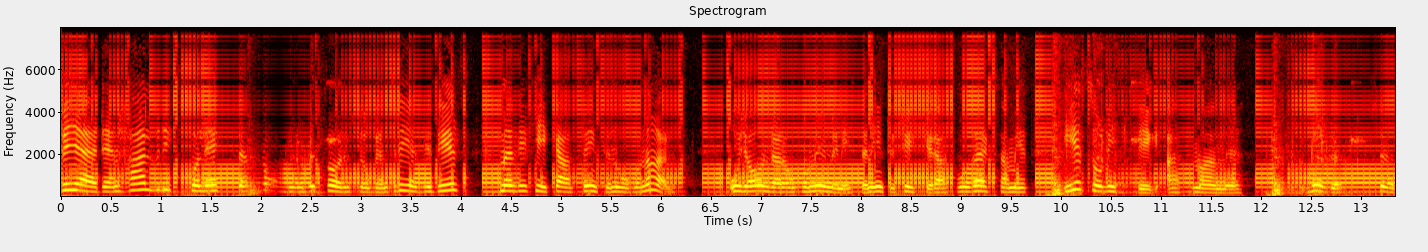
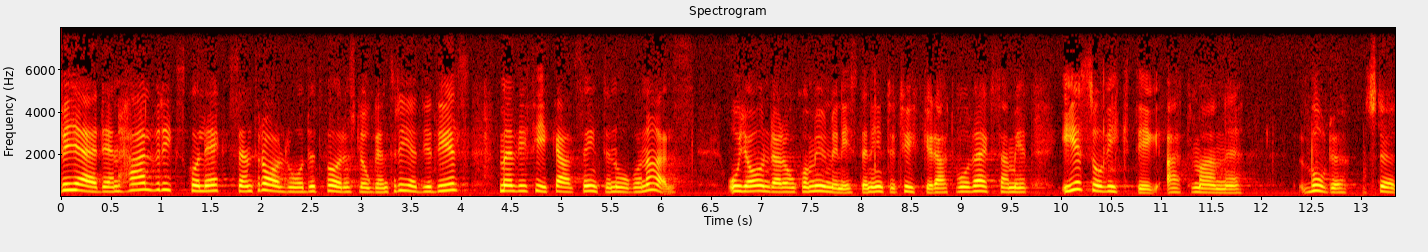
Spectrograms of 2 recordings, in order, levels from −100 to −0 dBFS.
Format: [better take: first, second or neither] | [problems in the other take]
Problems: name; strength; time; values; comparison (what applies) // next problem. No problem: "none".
second | noise reduction (neural mask model RNNoise)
